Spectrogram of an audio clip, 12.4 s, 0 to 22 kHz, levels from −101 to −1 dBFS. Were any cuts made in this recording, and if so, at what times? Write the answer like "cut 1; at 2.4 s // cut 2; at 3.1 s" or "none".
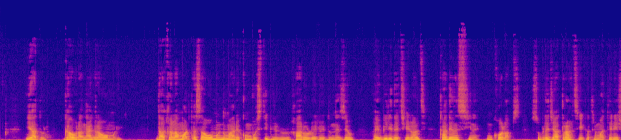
none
